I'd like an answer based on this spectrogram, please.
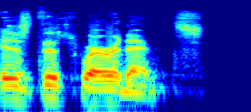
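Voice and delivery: ordinary talk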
